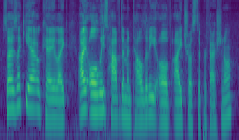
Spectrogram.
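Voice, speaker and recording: A young Irishman chats as a guest on a podcast, telling stories loosely and with plenty of swearing. His voice sits a little higher than most men's and sounds clear and smooth. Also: a little fast. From Ireland. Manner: informal, sweary. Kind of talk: casual chat, personal storytelling.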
